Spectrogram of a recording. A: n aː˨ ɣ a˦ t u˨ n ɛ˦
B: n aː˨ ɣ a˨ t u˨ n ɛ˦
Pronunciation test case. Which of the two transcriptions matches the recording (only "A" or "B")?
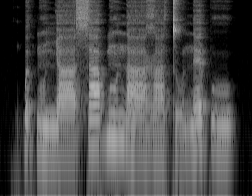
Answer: B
